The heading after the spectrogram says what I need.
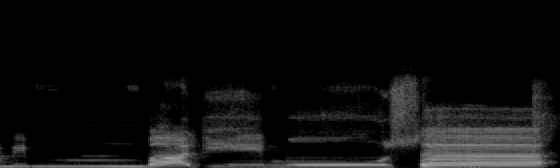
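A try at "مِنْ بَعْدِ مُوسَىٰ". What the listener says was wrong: Coba min ba'di di-nya jangan diayun. Min ba'di.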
